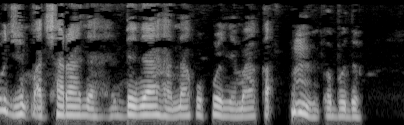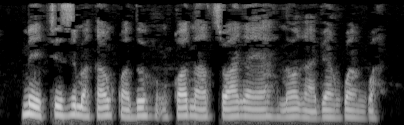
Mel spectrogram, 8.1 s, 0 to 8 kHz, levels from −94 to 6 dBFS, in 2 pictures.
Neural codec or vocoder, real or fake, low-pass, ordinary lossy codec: none; real; 7.2 kHz; MP3, 32 kbps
